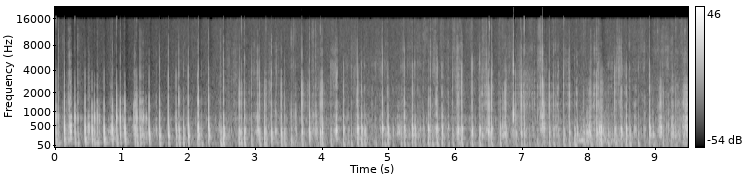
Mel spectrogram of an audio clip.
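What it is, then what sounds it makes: Leather sneaker. Fingernails tap rapidly across the leather panels and toe of a white leather Air Jordan 4 sneaker. The result is a dense, steady stream of short, dry clicks that stop almost instantly, with no ringing, across about nine seconds.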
